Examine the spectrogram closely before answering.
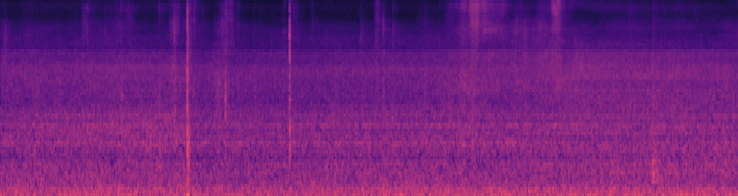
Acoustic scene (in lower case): subway train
